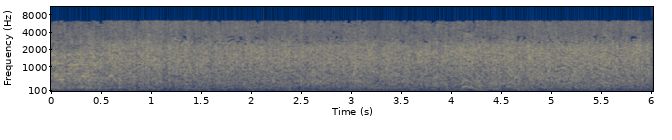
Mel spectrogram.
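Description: Audience applause welcoming the panelists at a comedy panel game, a sustained, even wash of clapping from a large crowd that holds at a steady level alone throughout.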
